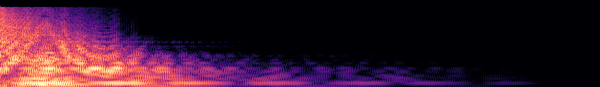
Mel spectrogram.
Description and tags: This sound was created using ZynAddSubFX software synthesizer.
Basically it's a distored 'pluged string' sound.
I used the integrated wave recording to sample the notes.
